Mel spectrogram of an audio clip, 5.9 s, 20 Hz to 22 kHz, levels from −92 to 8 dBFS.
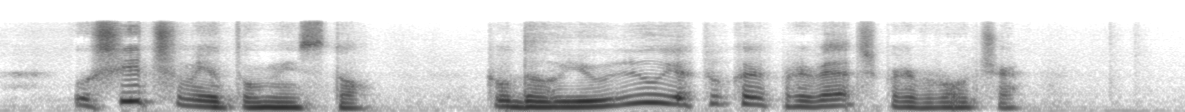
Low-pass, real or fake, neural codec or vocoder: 10.8 kHz; fake; codec, 16 kHz in and 24 kHz out, 0.9 kbps, LongCat-Audio-Codec, four codebook decoder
